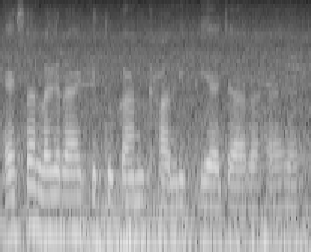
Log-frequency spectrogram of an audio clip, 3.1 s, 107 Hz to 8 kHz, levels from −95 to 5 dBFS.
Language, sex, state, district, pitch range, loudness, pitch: Hindi, male, Arunachal Pradesh, Lower Dibang Valley, 115-135 Hz, -16 LUFS, 120 Hz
